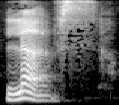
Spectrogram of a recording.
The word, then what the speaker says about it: loves: Atenção aí à pronúncia de loves. Não é loves e nem loves, tá? Loves. O O tem som de A e o E não é pronunciado.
